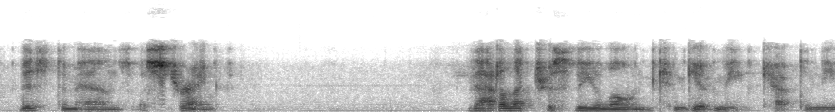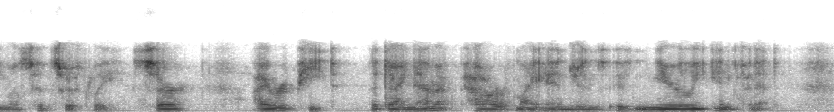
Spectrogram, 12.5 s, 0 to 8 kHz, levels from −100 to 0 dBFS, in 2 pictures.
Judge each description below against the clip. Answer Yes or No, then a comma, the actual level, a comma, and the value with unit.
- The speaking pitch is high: No, low, 105 Hz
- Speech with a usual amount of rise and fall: No, narrow, 1.8 semitones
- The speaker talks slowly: Yes, slow, 125 wpm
